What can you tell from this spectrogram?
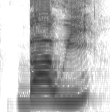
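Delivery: loud, rising French "bah oui"; as if it's totally obvious; emphatic duh-style yes. Shown as a demonstration.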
